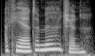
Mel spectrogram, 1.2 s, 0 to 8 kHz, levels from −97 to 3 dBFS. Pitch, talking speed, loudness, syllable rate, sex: 195 Hz, 150 wpm, -18 LUFS, 6.0 syllables/s, female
